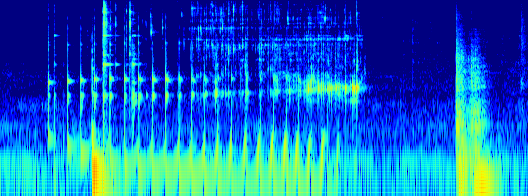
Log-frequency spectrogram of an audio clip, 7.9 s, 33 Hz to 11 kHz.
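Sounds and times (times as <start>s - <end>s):
glass clink: 0.8s - 5.4s
liqueur glugging from a bottle into a glass: 1.0s - 5.5s.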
